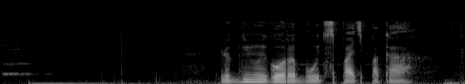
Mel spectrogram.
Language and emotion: Russian, neutral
